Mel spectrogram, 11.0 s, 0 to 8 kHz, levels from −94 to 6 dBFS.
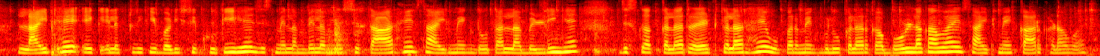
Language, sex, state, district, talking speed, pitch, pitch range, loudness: Hindi, female, Bihar, Darbhanga, 235 wpm, 205 Hz, 195-220 Hz, -22 LUFS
